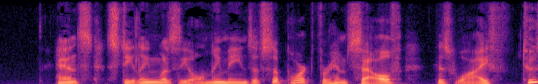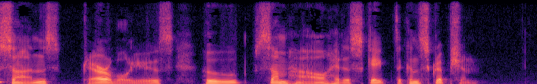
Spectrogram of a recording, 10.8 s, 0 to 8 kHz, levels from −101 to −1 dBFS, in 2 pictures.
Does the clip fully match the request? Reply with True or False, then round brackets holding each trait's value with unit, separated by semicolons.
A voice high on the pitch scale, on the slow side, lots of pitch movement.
False (100 Hz; 125 wpm; 6.6 semitones)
